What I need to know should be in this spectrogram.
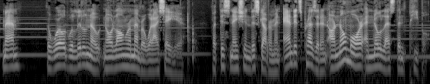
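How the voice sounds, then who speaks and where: A man's voice: mid-range voice, normal speed, close to an everyday voice. An actor in a radio drama playing a hapless everyman with grand pretensions, theatrical, moving between pompous and faltering. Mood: pompous, presidential. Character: hapless, grandiose everyman dreaming of being president, then genie. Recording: radio drama with music underneath.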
